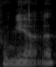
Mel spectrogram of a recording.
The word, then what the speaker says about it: Rumiana: pronounced as Romania but Rumiana thank you uh Rana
